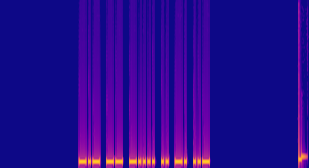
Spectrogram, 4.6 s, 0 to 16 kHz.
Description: Morse code, heard as a keyed tone, about 36 wpm, 700 Hz. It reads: KM6INU
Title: USA Call Signs - 6 Characters - 3x Character Spacing - 35wpm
